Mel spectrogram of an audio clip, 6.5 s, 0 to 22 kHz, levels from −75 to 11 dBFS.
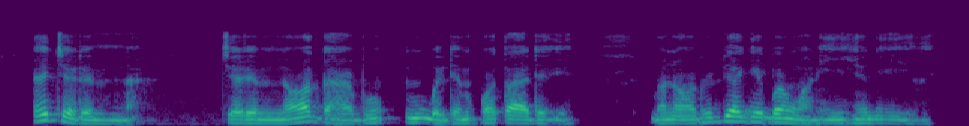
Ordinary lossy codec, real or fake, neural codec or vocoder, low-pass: none; fake; codec, 16 kHz, 4 kbps, FunCodec, trained on LibriTTS, 50 frames a second; none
